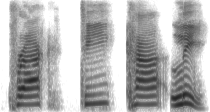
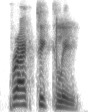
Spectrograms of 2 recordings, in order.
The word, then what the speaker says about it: practically: So then the rule says, if you have a stress sound, you can eliminate the next one. So you don't say ka, li. So you say practically. Practically.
